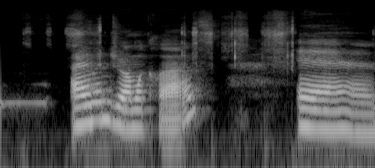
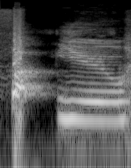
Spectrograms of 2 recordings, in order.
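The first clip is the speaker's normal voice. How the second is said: playful yell; 4 semitones higher, 9 dB louder than usual. Real, not acted. Playful comeback to sexist joke.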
